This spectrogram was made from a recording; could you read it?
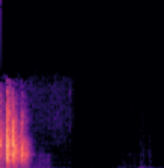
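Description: A sharp, loud clatter of dice being rolled, rattling for a moment before fading, followed by a softer knock or two as they settle. No voices.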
